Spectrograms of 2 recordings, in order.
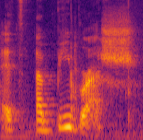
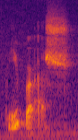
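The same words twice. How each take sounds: First: Said in the usual way. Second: Soft, voiceless repeat; whispered echo. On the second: Real, not acted. Vlogger puzzling over a bee brush, whispered echo. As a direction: murmur it under your breath.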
